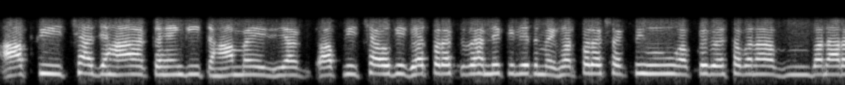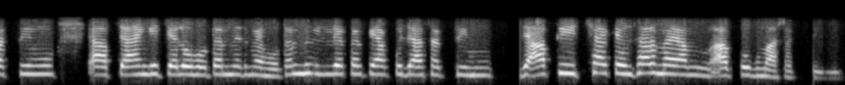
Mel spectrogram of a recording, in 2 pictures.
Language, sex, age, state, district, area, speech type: Hindi, female, 30-45, Uttar Pradesh, Ghazipur, rural, conversation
